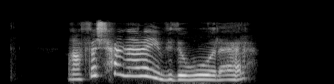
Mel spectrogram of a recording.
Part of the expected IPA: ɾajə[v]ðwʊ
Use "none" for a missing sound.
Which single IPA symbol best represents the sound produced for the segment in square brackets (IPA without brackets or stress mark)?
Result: v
